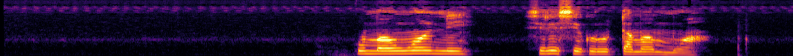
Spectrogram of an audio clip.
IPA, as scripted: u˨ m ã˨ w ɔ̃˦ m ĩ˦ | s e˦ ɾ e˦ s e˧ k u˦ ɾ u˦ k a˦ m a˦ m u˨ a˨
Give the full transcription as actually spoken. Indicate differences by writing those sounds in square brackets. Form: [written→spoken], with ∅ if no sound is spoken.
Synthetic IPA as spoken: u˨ m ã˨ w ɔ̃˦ [m→n] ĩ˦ | s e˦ ɾ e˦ s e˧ k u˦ ɾ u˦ [k→t] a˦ m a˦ m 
